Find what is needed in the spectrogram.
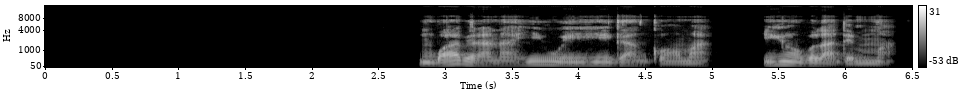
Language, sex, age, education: Igbo, male, 30-45, tertiary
